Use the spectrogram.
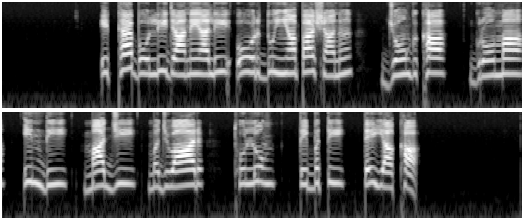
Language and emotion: Dogri, neutral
